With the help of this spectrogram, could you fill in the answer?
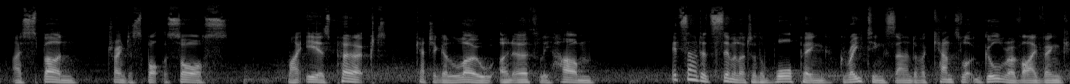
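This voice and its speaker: A man reading a first-person story aloud as an expressive narrator, with lively delivery. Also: fairly low pitch, a little hiss or hum. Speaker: narrator of an audiobook fan fiction reading.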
